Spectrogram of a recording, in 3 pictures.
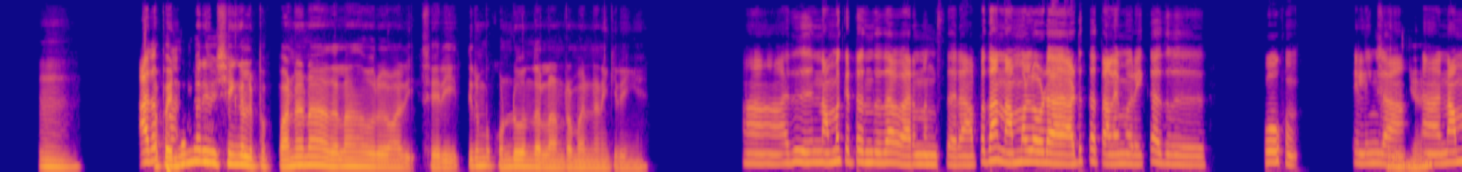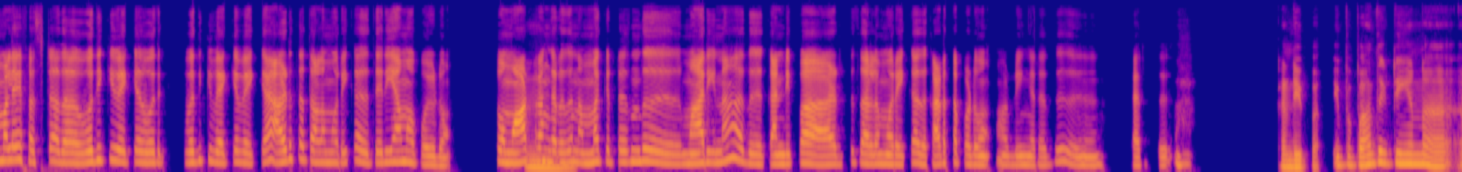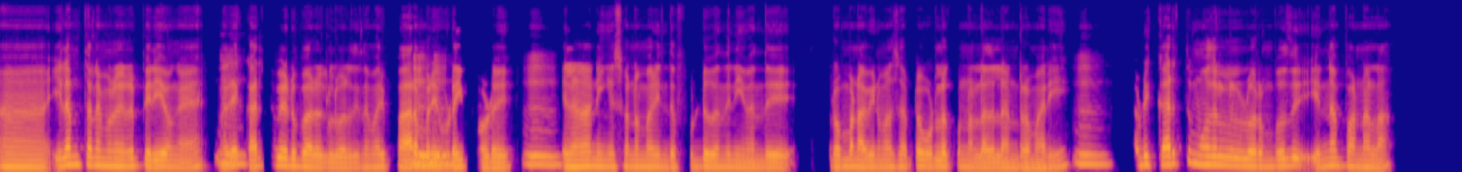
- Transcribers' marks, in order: other background noise; chuckle; horn
- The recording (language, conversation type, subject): Tamil, podcast, பாரம்பரியத்தை காப்பாற்றி புதியதை ஏற்கும் சமநிலையை எப்படிச் சீராகப் பேணலாம்?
